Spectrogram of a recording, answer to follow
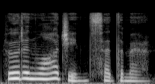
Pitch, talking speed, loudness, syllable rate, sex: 205 Hz, 230 wpm, -15 LUFS, 4.7 syllables/s, female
